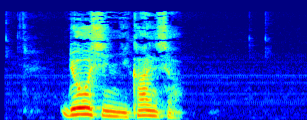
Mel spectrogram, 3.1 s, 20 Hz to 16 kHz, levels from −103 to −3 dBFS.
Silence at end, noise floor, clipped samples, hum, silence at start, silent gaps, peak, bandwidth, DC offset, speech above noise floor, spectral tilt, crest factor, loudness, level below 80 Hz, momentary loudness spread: 1.3 s; -76 dBFS; under 0.1%; none; 0.6 s; none; -8 dBFS; 11.5 kHz; under 0.1%; 55 dB; -6 dB/octave; 18 dB; -21 LUFS; -66 dBFS; 18 LU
